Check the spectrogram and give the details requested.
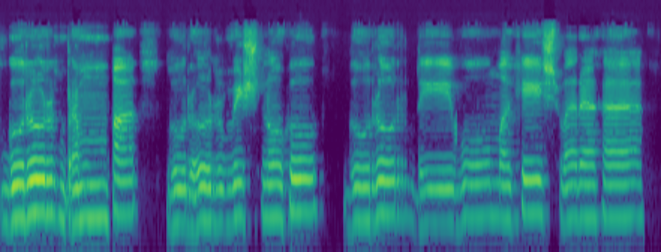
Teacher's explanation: that visarga should be pronounced.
